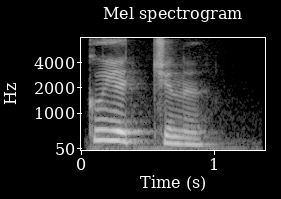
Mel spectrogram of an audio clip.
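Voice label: "кыйӧдчыны" Komi, female; kpv audio dict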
